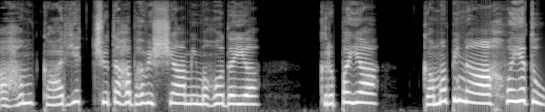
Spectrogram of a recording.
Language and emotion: Sanskrit, fearful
